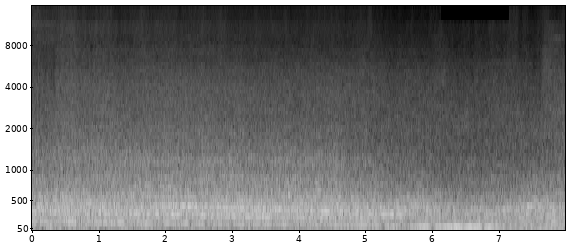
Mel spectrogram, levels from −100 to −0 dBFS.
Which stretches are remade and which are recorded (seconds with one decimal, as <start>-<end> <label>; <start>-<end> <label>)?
0.0-0.5 remade; 0.5-1.4 recorded; 1.4-8.0 remade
